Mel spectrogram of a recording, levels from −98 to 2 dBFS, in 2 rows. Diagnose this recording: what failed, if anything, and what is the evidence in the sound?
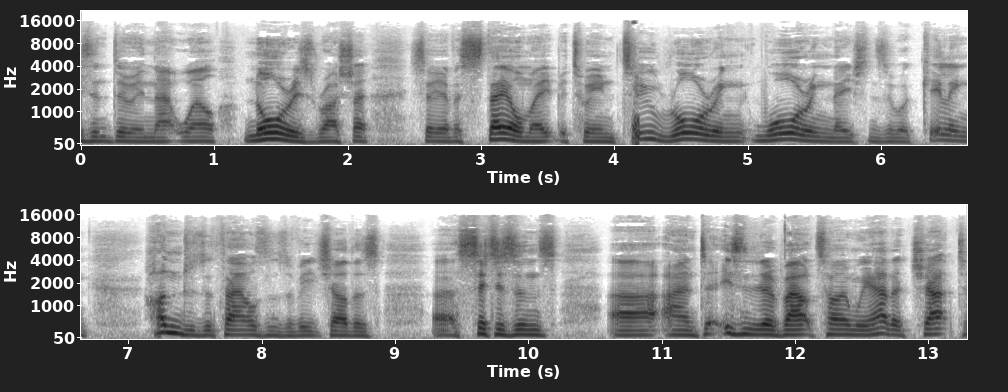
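Weak DAB reception let bit errors corrupt the MP2 audio, causing DAB burbling: short blips of noise in single sub-bands at 4.13–4.18 s, after "have a stalemate between", and 7.64 s.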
